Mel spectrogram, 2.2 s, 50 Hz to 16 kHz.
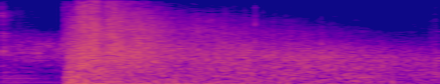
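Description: A huge mid-air explosion of a B-24 Liberator bomber: a steady aircraft engine drone is cut off about a third of a second in by a sudden deep boom that dies away in a long rumble.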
